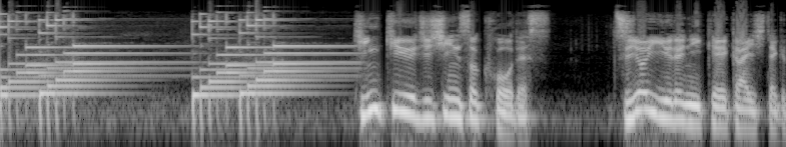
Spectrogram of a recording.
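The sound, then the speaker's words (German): An earthquake early warning alert tone, as broadcast on radio and television, plays twice: a quick cluster of bright electronic chimes that rings out and fades. A voice then speaks. “Im Radio und Fernsehen laufen Warntöne.”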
